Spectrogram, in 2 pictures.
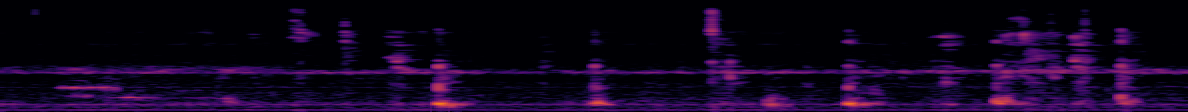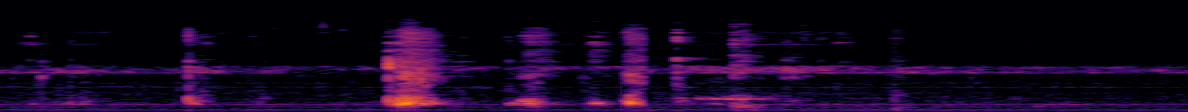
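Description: Faint eating sounds: chewing and soft clicky mouth noises at irregular moments, the loudest about two-thirds of the way through, over a steady faint hum.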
